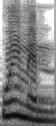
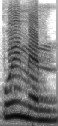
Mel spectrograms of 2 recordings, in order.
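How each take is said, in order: The two takes are said the same way.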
